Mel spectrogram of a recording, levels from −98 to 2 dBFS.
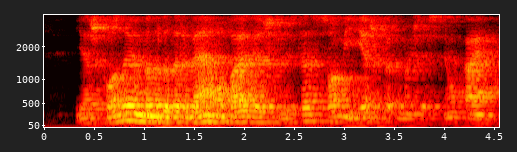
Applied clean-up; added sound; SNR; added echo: none; none; none; reverberation time 0.9 s.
